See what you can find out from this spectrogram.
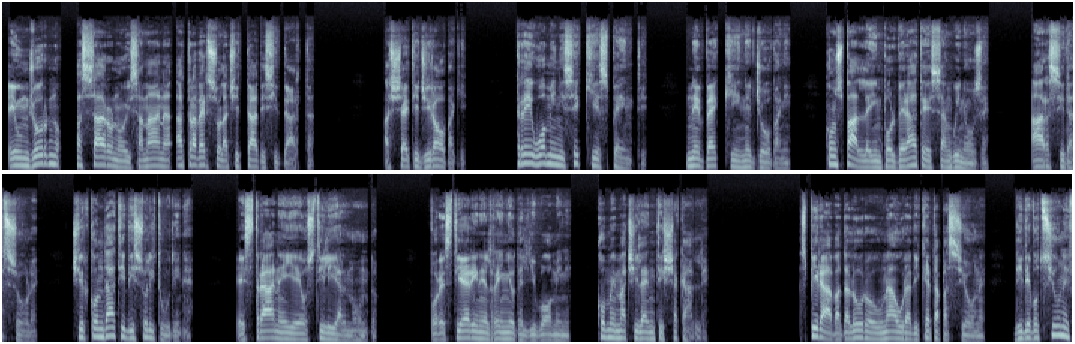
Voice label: audiolibri

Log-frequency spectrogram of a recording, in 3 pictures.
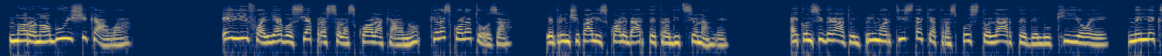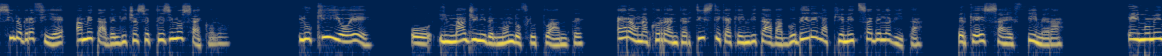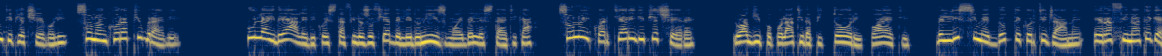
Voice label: audioguide

